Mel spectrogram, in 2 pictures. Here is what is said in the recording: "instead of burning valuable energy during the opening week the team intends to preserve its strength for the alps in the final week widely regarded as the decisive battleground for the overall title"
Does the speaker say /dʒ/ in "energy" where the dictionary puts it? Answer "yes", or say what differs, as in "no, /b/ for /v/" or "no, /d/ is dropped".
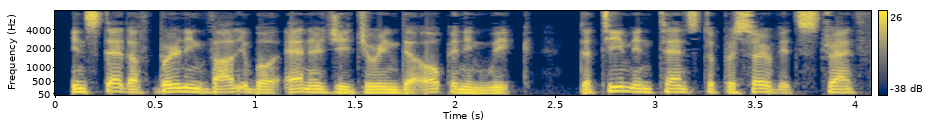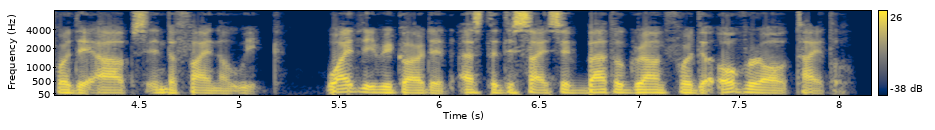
yes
